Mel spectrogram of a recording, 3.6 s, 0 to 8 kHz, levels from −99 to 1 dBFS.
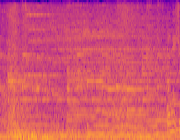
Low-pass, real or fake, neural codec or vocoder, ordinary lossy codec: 7.2 kHz; real; none; Opus, 24 kbps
